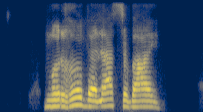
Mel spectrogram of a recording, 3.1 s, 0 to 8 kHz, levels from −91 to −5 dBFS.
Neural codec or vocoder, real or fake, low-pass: codec, 16 kHz, 1 kbps, FreqCodec, smaller model; fake; 7.2 kHz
